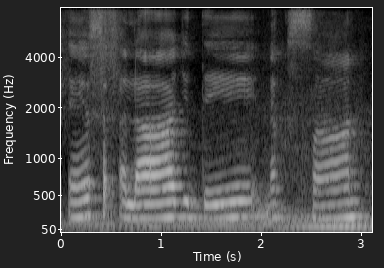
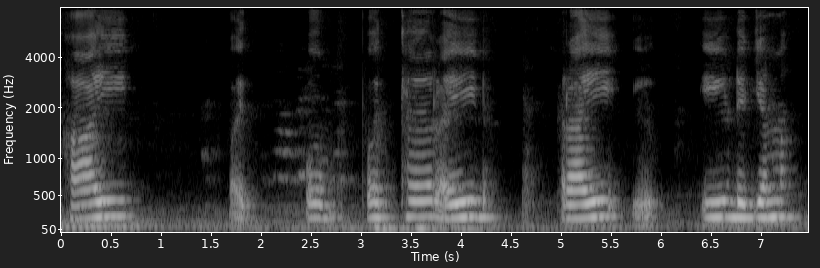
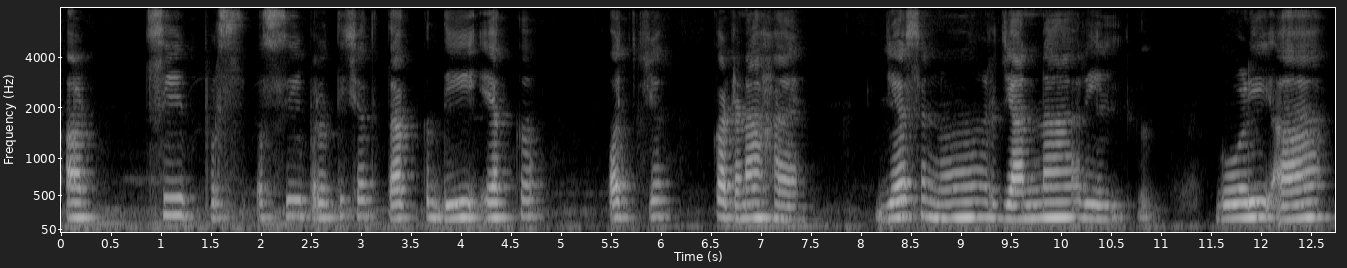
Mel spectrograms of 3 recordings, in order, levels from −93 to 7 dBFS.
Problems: constant background noise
